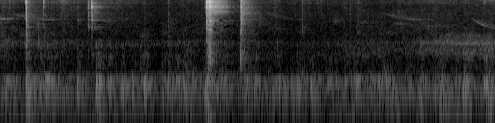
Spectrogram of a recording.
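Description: Small metal clicks and clinks of a steel washer and nut being fitted by hand onto a bolt through a wheelbarrow's steel brackets, a few sharp ones with the loudest about two seconds in.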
